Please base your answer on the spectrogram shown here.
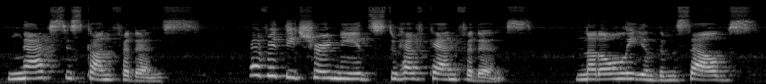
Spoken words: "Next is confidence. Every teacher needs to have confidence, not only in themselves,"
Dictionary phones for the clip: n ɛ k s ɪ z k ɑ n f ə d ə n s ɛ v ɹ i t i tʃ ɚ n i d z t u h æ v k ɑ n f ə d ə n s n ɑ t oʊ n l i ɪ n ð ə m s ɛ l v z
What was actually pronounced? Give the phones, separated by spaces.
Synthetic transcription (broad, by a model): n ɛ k s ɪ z k ɑ n f ə d ə n s ɛ v ɹ i t i tʃ ɚ n i d s t u h æ v k ɑ n f ə d ə n s n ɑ t oʊ n l i ɪ n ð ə m s ɛ l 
